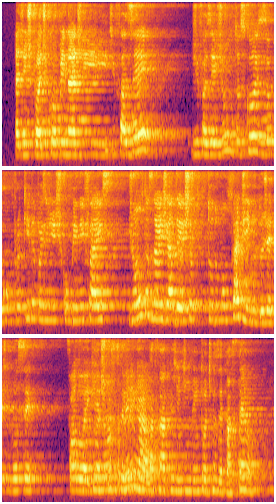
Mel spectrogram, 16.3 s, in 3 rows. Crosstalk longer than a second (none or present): present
